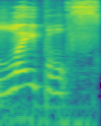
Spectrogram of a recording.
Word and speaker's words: lapel: the fuck you pronounce that word? Lapels.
